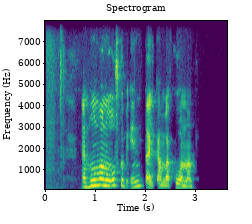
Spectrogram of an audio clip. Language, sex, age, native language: Icelandic, female, 50-59, Icelandic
